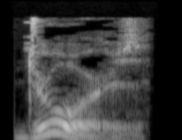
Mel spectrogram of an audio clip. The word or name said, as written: drawers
